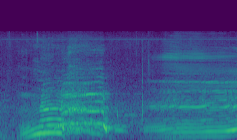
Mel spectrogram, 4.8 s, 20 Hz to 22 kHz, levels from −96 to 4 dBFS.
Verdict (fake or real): real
